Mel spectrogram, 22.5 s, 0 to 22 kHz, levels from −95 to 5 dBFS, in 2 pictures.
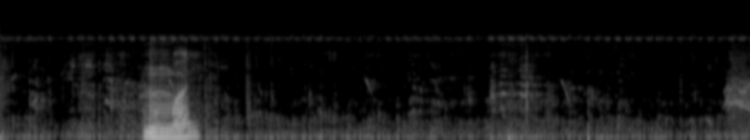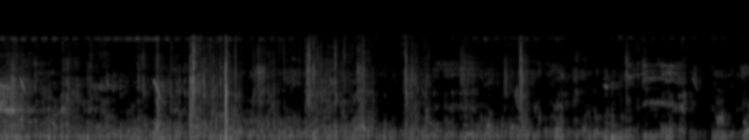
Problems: background sounds at intervals, continuous background conversations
